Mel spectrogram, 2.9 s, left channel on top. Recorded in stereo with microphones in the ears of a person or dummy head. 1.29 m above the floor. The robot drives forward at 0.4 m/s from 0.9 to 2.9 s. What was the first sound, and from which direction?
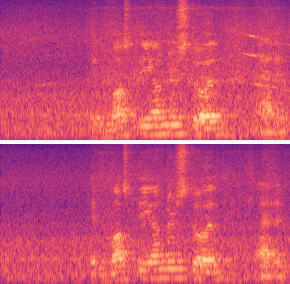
A man speaking, 55° right (ahead or behind).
